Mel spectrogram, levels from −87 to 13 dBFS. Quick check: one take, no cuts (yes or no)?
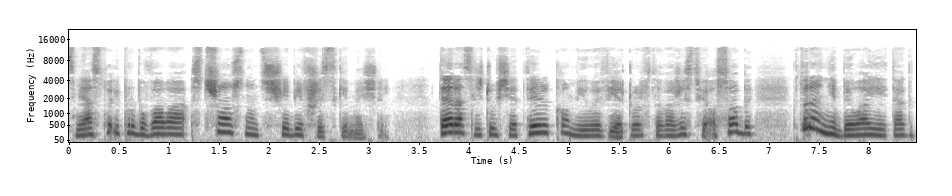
yes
